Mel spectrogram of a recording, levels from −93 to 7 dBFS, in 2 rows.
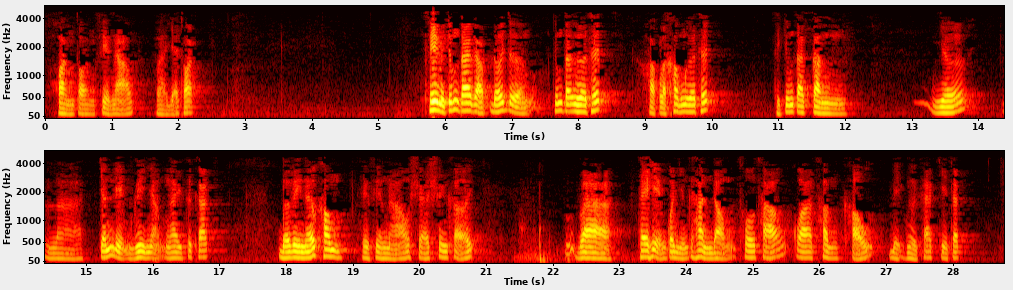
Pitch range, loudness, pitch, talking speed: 120-155 Hz, -23 LUFS, 135 Hz, 135 wpm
